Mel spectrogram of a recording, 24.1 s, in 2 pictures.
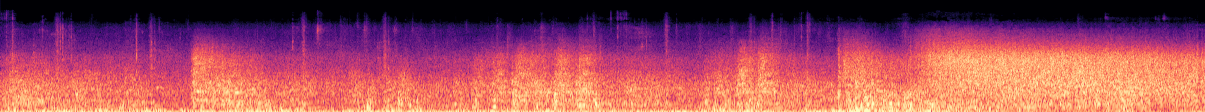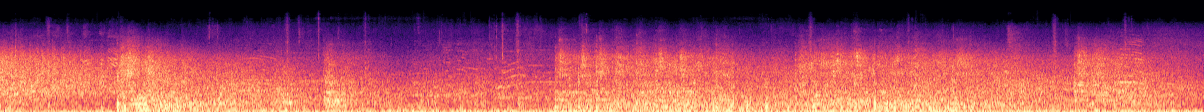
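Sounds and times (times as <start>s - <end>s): fireworks rapid bangs: 0.0s - 16.6s, 17.2s - 24.0s
steady low rumble: 0.0s - 24.0s.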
